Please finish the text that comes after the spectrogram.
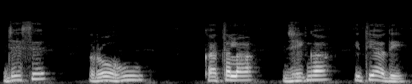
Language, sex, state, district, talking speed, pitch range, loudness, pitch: Hindi, male, Jharkhand, Ranchi, 75 wpm, 165-205 Hz, -17 LUFS, 195 Hz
